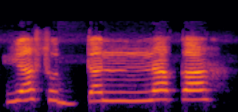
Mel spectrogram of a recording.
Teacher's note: your ghunna was really good. It was 2 seconds long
